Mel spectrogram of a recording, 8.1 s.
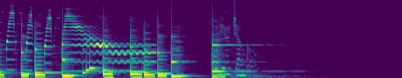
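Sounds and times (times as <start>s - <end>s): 
funny jumbled logo sound: 0.0s - 4.5s.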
